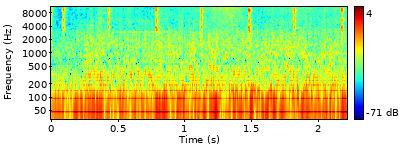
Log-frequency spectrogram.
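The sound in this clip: A car driving back into a city gives a steady, low engine rumble with road noise, even in loudness throughout and without voices.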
